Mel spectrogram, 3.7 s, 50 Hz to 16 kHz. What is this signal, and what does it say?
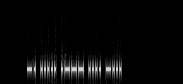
Morse code, heard as a keyed tone, about 36 wpm, 700 Hz. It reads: N5JHB
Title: USA Call Signs - 5 Characters - Repeated 3x - 35wpm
